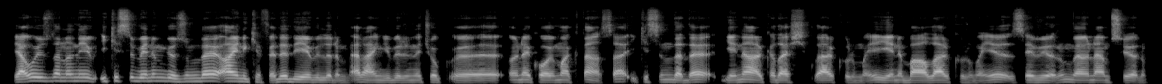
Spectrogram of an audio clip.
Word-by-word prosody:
Ya, 120 - +6
o 170 - +1
yüzden, 165 0 -2
hani, 160 -2 0
2'si 160 +2 0
benim 160 0 0
gözümde 145 +2 +2
aynı 145 -3 +5
kefede 120 +3 -1
diyebilirim. 105 -5 0
Herhangi 100 -2 0
birini 100 0 -5
çok, 105 - -6
eee, 95 0 +1
öne 110 +1 -1
koymaktansa 105 0 -1
2'sinde 110 0 -3
de - - +2
yeni 105 +3 +1
arkadaşlıklar 100 -2 +1
kurmayı, 85 +5 -5
yeni 100 -1 +1
bağlar 95 +1 +2
kurmayı 85 +5 -4
seviyorum 105 +3 -2
ve 100 - +2
önemsiyorum. 100 -1 +1
105 Hz, 140 wpm, -25 LUFS, 100-140 Hz, -, Ya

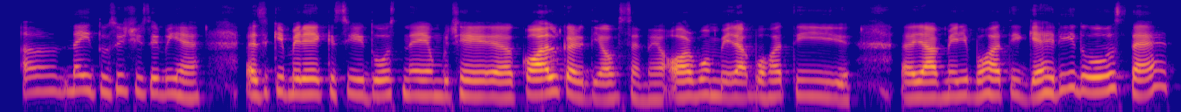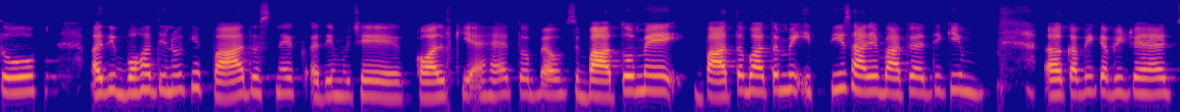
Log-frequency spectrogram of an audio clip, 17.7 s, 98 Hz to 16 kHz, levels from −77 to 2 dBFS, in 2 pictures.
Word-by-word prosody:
अ, - - -7 0.2
नहीं 260 +1 -4
दूसरी 250 +2 -8
चीज़ें 235 -2 -6
भी 230 - -6
हैं। 195 -1 -3 0.4
ऐसे 215 +2 +1
कि 245 +1 -3
मेरे 225 -1 +4
किसी 225 -1 -6
दोस्त 215 +2 -5
ने 215 -1 0
मुझे 210 +1 -5 0.2
अ, 195 0 +2
कॉल 225 +2 +9
कर 215 -4 +3
दिया 185 -2 -3
उस 185 0 -14
समय 185 -1 -9
और 200 +2 +3
वो 220 +1 -2
मेरा 200 -2 +1
बहुत 205 +1 -4
ही 205 -3 -7 0.4
अ, - - -2
या 195 0 +6
मेरी 205 +1 -4
बहुत 220 0 +2
ही 215 - -8
गहरी 235 +8 +1
दोस्त 255 0 +1
है 235 +9 +2
तो 240 -1 +1 0.6
अदी 235 +4 0
बहुत 275 +3 0
दिनों 265 0 -8
के 300 +2 -8
बाद 200 +4 +4
उसने 235 -1 -8
अदी 200 +1 -5
मुझे 210 0 -6 0.3
कॉल 195 0 +4
किया - - -5
है 225 +2 -5
तो 225 - -7
मैं - - -1
उससे 220 +1 -7
बातों 205 +5 +7
में 260 -2 +3 0.2
बातों-बातों 250 +6 +4
में 275 0 -3
इतनी 260 +3 -7
सारी 255 -3 +4
बातें 235 0 +1
हो 240 - -2
जाती 255 +2 -15
कि - - -4 0.7
अ, 215 0 +5
कभी-कभी 240 +1 -2
जो - - +1
है 230 0 +1
225 Hz, 205 wpm, -22 LUFS, 205-250 Hz, 0.7 s, कॉल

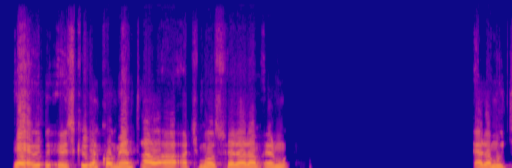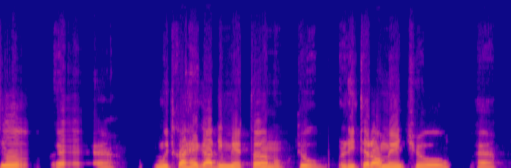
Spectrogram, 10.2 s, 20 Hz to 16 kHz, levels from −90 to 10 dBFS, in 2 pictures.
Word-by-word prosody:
É, 185 -2 +6 0.3
é 150 - +4
isso 150 - -3
que - - -1
eu 180 - +3
ia 170 - +2
comentar, 195 0 +2
a 150 -2 +4
a - - -2
atmosfera 140 +2 +1
era 155 0 +5
era 140 - +2
mui 150 +3 -1 1.9
era 140 +3 +3
muito, 170 +1 +1 0.3
eh, 115 -4 -6 0.4
muito 135 +2 -2
carregado 155 -3 +2
em 155 - +2
metano, 140 -6 0
que - - -5
eu 135 +1 -2
literalmente 140 +3 0
eu 140 -4 -1 0.2
é. 115 -1 -4
145 Hz, 145 wpm, -22 LUFS, 135-160 Hz, 1.9 s, É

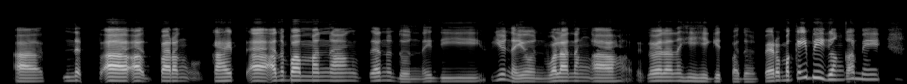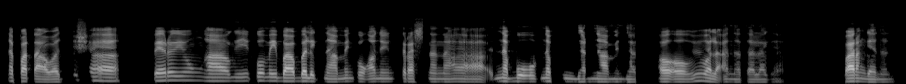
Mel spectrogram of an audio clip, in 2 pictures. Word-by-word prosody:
ah, 145 0 +3 0.2
na 180 +3 -2 0.3
ah, 175 -1 +10
ah - - -11 0.2
parang 170 -1 +2
kahit, 170 +1 +3 0.2
ah, 170 +1 +7
ano 200 - -4
pa 195 -1 +8
man 185 0 -1
ang 180 0 0 0.2
ano 185 +1 -1
dun, 125 -2 -8
eh, 150 - -7
'di 150 +1 -8
'yun 235 +5 -2
na - - +4
'yun 145 -1 -1
wala 165 +3 +5
ng, 170 -1 -6
ah, 150 +1 +1 0.2
wala 170 0 +4
nang 175 - -3
hihigit 150 -2 -4
pa 130 - -7
dun. 130 -1 -11
Pero 165 +4 +3
magkaibigan 285 -3 +3
kami, 230 -3 -2 0.3
napatawad 125 -7 -2
ko - - -19
siya, 165 -4 -1 0.4
pero 180 +2 +2
'yung, 190 -1 -8
ah, 165 -1 +1 0.3
kung 180 0 -4
maibabalik 155 -2 +1
namin 135 +3 -4
kung 140 -2 -8
ano 140 +1 -5
'yung 135 - -13
trust 135 -1 -4
na 130 - -8
na 130 0 -9 0.5
nabuo, 145 -1 -2
napundar 135 -3 -6
namin 125 -1 -5
na 120 - -9 0.3
oo, 125 -2 -1
wala 160 - -3
na 115 -1 -14
talaga, 115 0 -13 0.7
parang 145 -1 +5
ganun. 115 0 -8
150 Hz, 180 wpm, -25 LUFS, 135-175 Hz, 0.7 s, ah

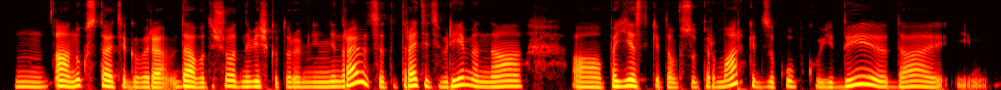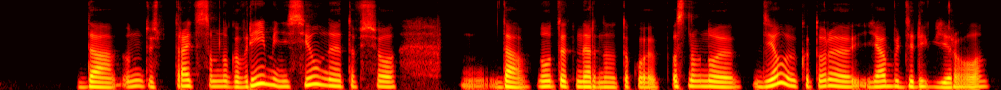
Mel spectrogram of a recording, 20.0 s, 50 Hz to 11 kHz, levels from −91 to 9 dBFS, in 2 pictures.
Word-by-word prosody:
м, 180 -1 -3
а, 205 -1 +6
ну, 215 +4 +3
кстати 195 -3 +1
говоря, 175 -1 +1
да, 185 0 +5
вот 165 0 -3
ещё 205 +2 -2
одна 185 -1 +1
вещь, 190 0 +2
которая 175 0 -3
мне 175 0 -3
не 175 +1 +1
нравится- 250 - +4
это 180 +2 -11
тратить 210 -2 +3
время 210 +5 +2
на, 190 +2 +1 0.5
а, 175 -1 0
поездки, 200 0 +3
там, 170 -1 -4
в - - -17
супермаркет, 180 - -1
закупку 180 +1 -5
еды, 200 +6 +2
да, 180 +1 -1
и 210 - -11 0.9
Да, 170 -1 +2
ну 205 -1 -4
то - - -9
есть, 175 - -8
тратится 210 -1 -2
много 195 -2 -2
времени, 225 +2 +1
сил 255 +8 -1
на 230 -3 -1
это 200 -1 -3
всё, 185 -1 -3 0.6
да, 175 -1 -1
ну, 195 0 +1
вот 195 +1 -2
это, 195 -3 +1
наверное, 175 -2 0
такое 175 0 -4
основное 190 -3 0
дело, 225 - +2
которое 195 0 -1
я 185 +2 0
бы 195 0 -2
делегировала. 170 - -1
185 Hz, 150 wpm, -23 LUFS, 175-205 Hz, 0.9 s, а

